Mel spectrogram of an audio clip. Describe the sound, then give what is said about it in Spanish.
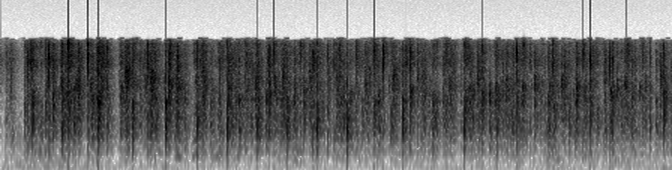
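Applause from an audience at a book talk on politics and rock music; dense, steady clapping of many hands sustained for several seconds at an even loudness. “Así que yo creo que este es el momento en el que aplaudís.”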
